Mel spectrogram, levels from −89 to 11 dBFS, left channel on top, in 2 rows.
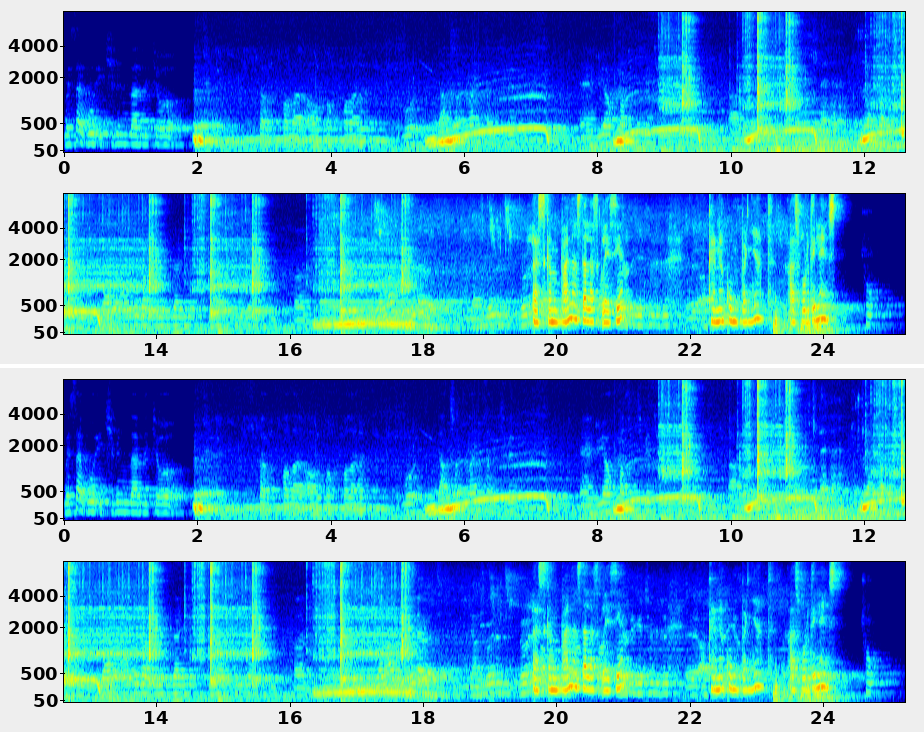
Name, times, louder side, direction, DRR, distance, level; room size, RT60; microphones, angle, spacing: voice 1, 0.0-2.4 2.9-6.8 7.7-9.7 9.9-11.1 12.2-12.5 13.1-16.8 17.3-18.1 18.5-22.9 23.4-24.1 24.6-24.7, right 1 dB, 40° right, -1 dB, 1.1 m, -42 dB
sound 1, 1.9-18.1, equal, 5° left, 0.6 m, -34 dB
sound 2, 8.9-9.8 10.1-11.1 12.0-15.8 16.2-18.0 18.5-18.6 19.0-19.1, right 2 dB, 15° right, 1.1 m, -32 dB
voice 2, 10.9-12.7 17.6-18.1 18.8-19.1, equal, 55° right, 1 dB, 2.1 m, -41 dB
sound 3, 16.5-19.3 19.6-21.1 21.3-21.4 21.7-24.2, left 3 dB, 80° left, 0.6 m, -26 dB
20.5 x 9.2 x 2.7 m, 1.2 s
head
